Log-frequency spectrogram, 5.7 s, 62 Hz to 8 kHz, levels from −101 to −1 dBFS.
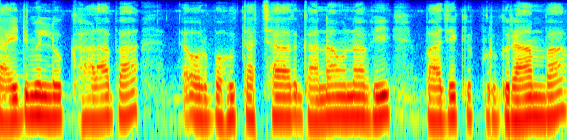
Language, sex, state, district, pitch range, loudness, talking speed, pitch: Bhojpuri, male, Bihar, Muzaffarpur, 130-140 Hz, -17 LUFS, 160 wpm, 135 Hz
